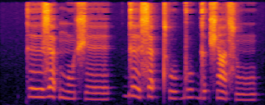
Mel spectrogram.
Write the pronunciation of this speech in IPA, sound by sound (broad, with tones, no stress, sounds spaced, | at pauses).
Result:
k e˦ ɪ̯ z ɛ˦ ʔ ŋ ũ˨ ʃ e˨ | ɡ e˦˨ ɪ̯ s ɛ˦ ʔ tʰ u˨ ɡ u˦ ɡ ɪ˦ ʔ ʃ ã˦˨ sʰ ũ˨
